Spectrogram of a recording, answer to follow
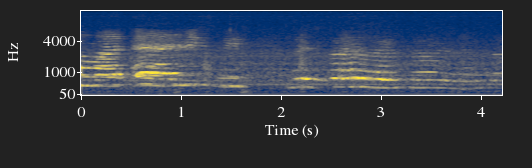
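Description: A young child singing in a high voice: two drawn-out phrases with gliding notes, split by a short pause about halfway through.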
